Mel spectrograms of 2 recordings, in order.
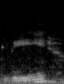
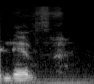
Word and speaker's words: Lev: Ang pag-pronounce is Lee Vygotsky or Lev.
